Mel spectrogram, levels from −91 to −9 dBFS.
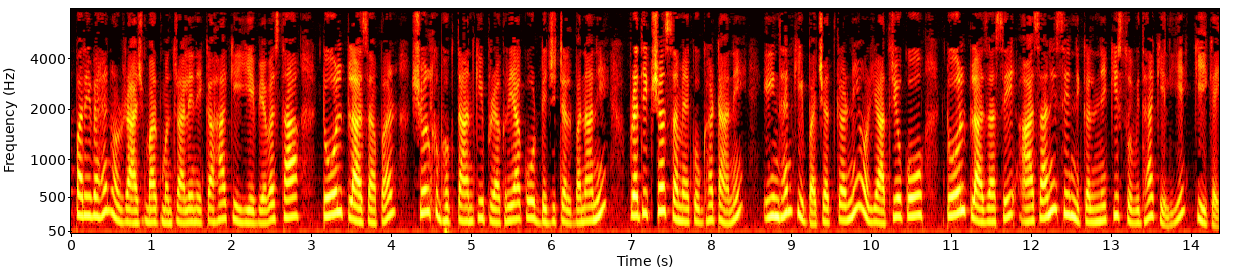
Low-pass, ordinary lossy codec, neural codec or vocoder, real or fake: none; none; none; real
